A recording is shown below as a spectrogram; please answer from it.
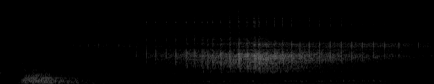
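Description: A calligraphy qalam's nib scratching across paper during a slow ink stroke. It is a faint, dry rasp that swells over a couple of seconds and fades again.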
